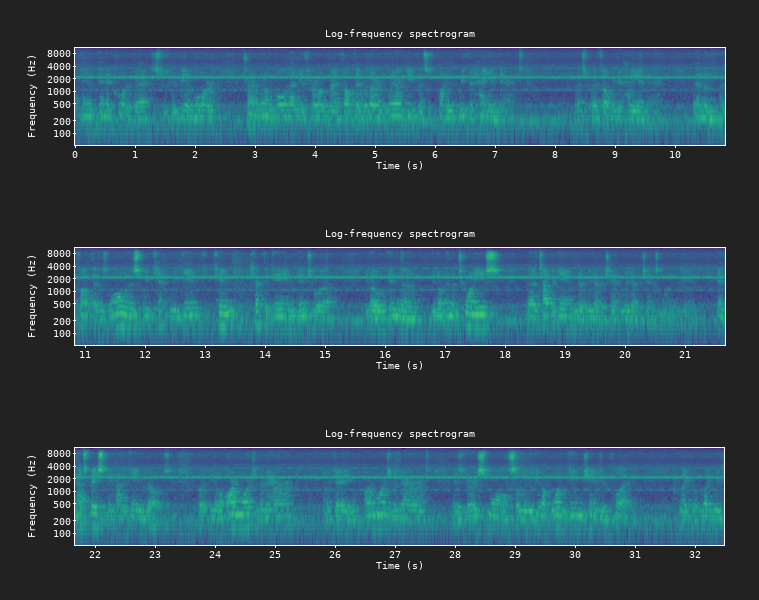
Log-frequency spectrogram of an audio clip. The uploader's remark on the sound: Press Conferences & Post-Game Interviews.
